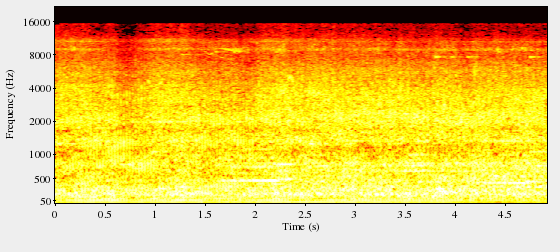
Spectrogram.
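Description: Toy helicopter whirring steadily and loudly throughout, a continuous buzzing rotor-like drone with no pauses and no talking.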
